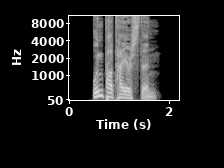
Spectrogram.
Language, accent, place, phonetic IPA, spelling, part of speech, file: German, Germany, Berlin, [ˈʊnpaʁˌtaɪ̯ɪʃstn̩], unparteiischsten, adjective, De-unparteiischsten.ogg
- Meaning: 1. superlative degree of unparteiisch 2. inflection of unparteiisch: strong genitive masculine/neuter singular superlative degree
